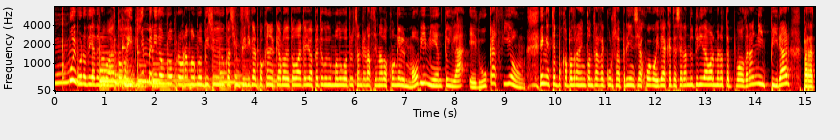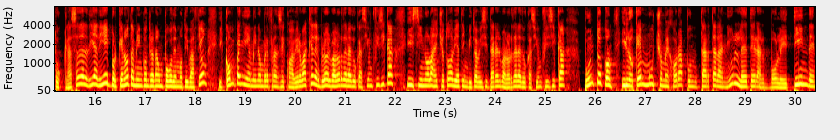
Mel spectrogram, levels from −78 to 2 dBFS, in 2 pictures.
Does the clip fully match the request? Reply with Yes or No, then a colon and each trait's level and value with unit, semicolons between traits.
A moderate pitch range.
Yes: average, 4.3 semitones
